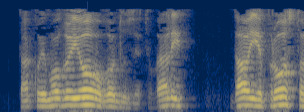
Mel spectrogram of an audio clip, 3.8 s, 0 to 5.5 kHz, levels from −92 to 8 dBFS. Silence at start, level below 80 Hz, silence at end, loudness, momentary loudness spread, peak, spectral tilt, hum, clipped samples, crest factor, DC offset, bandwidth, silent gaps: 0.25 s; -50 dBFS; 0 s; -17 LUFS; 17 LU; 0 dBFS; -9.5 dB/octave; none; under 0.1%; 18 dB; under 0.1%; 4.5 kHz; none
